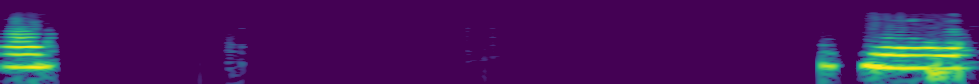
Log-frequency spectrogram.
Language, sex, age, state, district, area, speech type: Bengali, female, 18-30, West Bengal, Kolkata, urban, conversation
